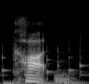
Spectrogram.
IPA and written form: ˈkɒʔn (cotton)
